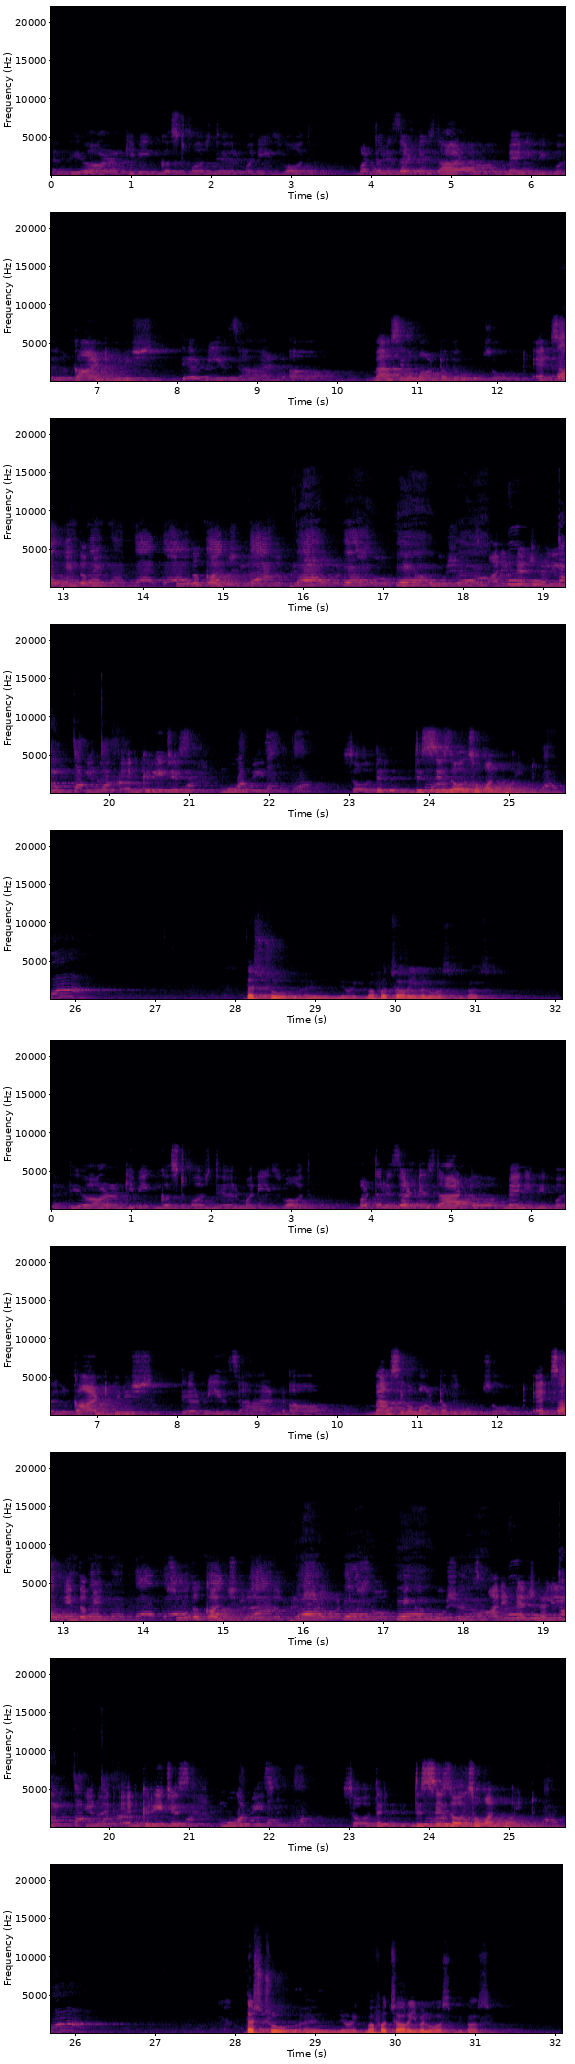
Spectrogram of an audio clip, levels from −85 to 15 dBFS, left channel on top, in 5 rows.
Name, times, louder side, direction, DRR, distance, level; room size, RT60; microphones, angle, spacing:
voice 1, 0.1-3.2 3.8-9.8 10.1-12.2 12.4-13.6 14.3-22.0 22.9-25.3, right 2 dB, 30° right, 1 dB, 2.9 m, -42 dB
Speech, 12.7-20.3 20.9-21.1 21.6-22.5 23.9-24.3 25.4-26.2, equal, 15° left, 1.2 m, -43 dB
voice 2, 28.1-31.2, right 4 dB, 50° right, 8 dB, 0.5 m, -31 dB
25.0 x 15.0 x 8.1 m, 2.1 s
head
